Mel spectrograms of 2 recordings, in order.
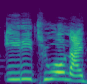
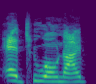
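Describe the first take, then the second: First: ED is spelled out as two separate letters. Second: ED is said as one word, Ed. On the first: The speaker calls it right. "It is pronounced E D two oh nine" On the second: The speaker calls it wrong. "I'm not gonna go by Ed two oh nine"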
